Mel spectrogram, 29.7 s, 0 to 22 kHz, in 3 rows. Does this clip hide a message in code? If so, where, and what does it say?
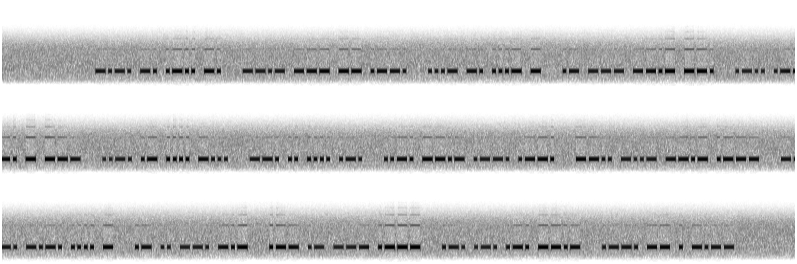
Yes: Morse code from 1.1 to 29.0 s, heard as a keyed tone, machine-sent, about 30 wpm, 720 Hz, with radio static and fading. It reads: CNLN QOMP VNVT AOQG LPTO FAHB GIHR FQPP ZXQJ GCHT AIGK WAOJ RRRQ PMEY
